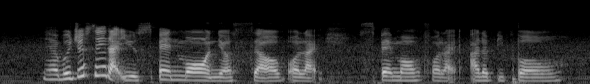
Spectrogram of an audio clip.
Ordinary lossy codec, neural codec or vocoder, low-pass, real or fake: none; none; 7.2 kHz; real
